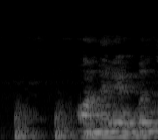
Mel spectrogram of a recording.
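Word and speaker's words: honourable: our, honest, honest man, ऑनरेबल CM, year, इसका मतलब होता है उत्तराधिकारी, इनमें क्या होता है कि इनका जो प्रोनाउंसिएशन होता है वो इस टाइप से होता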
